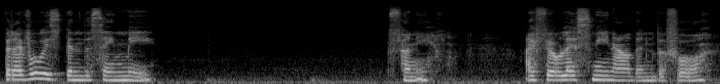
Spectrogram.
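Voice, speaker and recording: A woman playing a timid, dreamy young girl patient who recounts her nightmares in a hushed audio drama. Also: medium pitch, fairly even intonation, slow pace, long pauses. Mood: earnest, subdued.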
